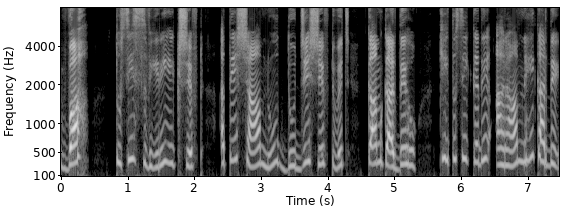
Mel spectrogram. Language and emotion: Punjabi, surprised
